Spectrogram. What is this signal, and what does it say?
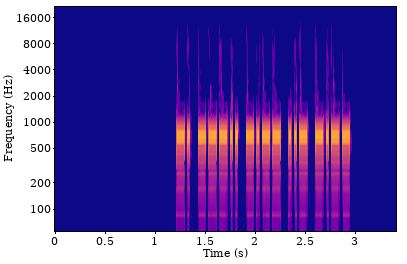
Morse code, heard as a keyed tone, about 47 wpm, 700 Hz. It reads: N8YUY
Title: USA Call Signs - 5 Characters - 4x Character Spacing - 45wpm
